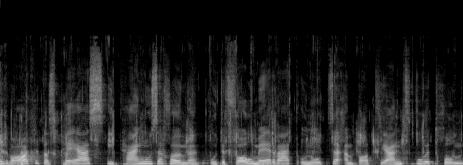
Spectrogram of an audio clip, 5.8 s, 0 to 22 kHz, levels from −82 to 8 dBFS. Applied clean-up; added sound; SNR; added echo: neural mask model RNNoise.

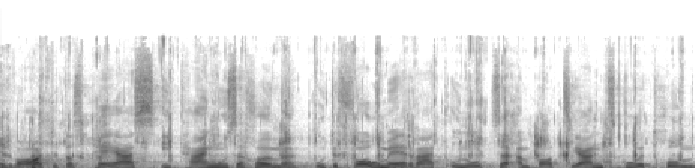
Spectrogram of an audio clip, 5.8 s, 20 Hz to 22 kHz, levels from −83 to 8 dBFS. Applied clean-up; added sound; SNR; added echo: none; Chewing, mastication; 10 dB; none.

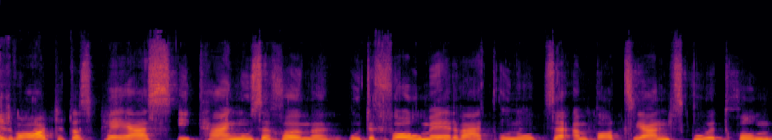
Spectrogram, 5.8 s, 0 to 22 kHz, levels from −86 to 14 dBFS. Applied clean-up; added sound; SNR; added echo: neural mask model DeepFilterNet 3.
